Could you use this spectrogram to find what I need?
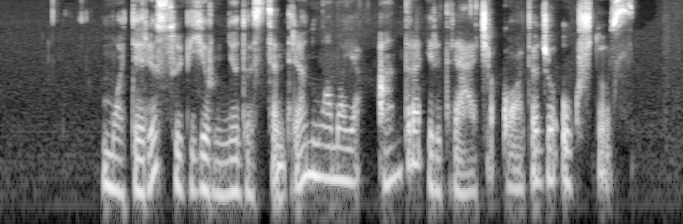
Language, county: Lithuanian, Vilnius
